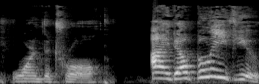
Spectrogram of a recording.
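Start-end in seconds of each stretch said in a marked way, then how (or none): 1.5-2.6 high, loud shouted yell. Answering a troll's threat to turn them into sticks and stones: yelled back. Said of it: "yelled [name] back".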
